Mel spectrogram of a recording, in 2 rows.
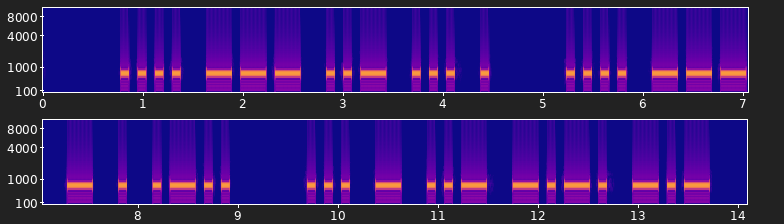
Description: Morse code, heard as a keyed tone, about 14 wpm, 700 Hz. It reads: HOUSE HOTEL STUCK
